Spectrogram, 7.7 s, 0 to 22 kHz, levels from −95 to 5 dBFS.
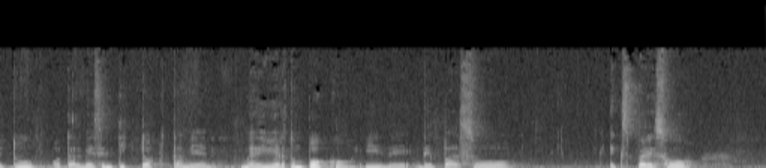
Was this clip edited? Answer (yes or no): no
